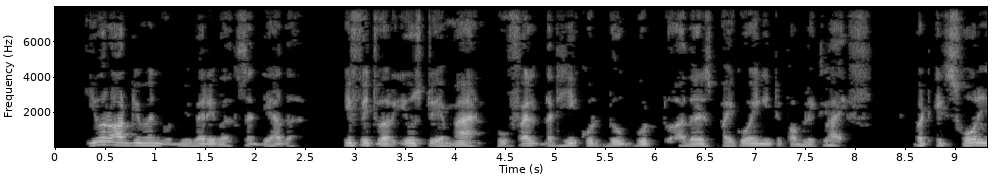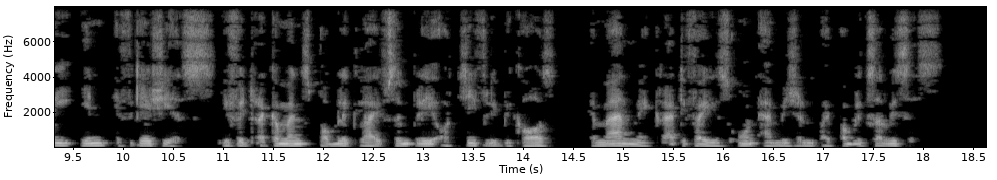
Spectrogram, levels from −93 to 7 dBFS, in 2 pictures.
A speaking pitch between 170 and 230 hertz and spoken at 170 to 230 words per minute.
No: low, 115 Hz; average, 175 wpm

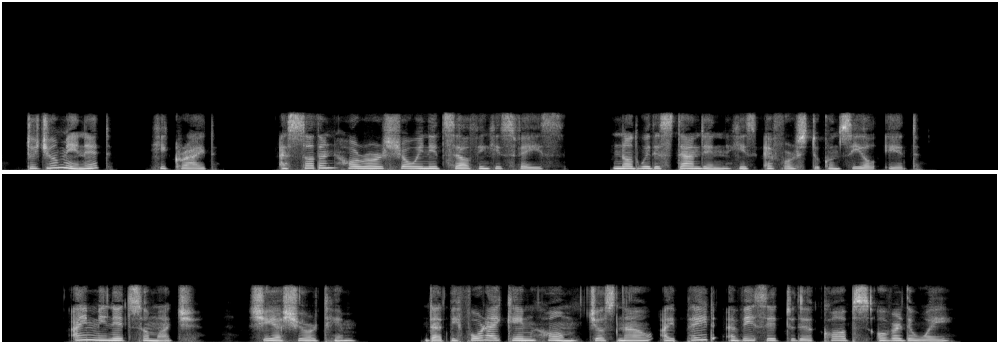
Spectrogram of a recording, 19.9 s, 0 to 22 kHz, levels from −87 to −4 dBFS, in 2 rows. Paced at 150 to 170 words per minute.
No: slow, 135 wpm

